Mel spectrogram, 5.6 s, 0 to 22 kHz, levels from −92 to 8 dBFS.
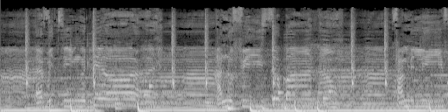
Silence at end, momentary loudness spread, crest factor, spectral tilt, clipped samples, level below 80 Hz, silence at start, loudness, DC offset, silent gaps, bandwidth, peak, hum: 0 s; 2 LU; 10 dB; -5 dB/octave; under 0.1%; -14 dBFS; 0 s; -13 LUFS; under 0.1%; none; 17 kHz; 0 dBFS; none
